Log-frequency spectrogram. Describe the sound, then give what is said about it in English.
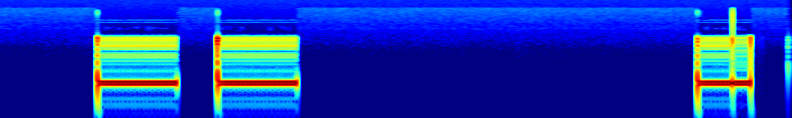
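Telephone ringback tone on an outgoing call to a university hotline: a pair of steady, buzzing mid-pitched tones, then a long silence before another short burst of the same tone. No voices. “Okay, so let's give them a call.”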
